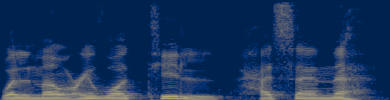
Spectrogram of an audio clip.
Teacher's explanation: The ta of maw'idha is pronounced, but the ta of hasana is pronounced like a ha. Because there's sukuni. · Term: waqful ibdal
